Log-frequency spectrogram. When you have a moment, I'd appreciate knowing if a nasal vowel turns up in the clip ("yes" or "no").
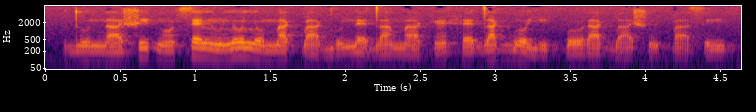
yes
